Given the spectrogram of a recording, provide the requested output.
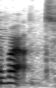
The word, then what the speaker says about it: brought: You didn't bring what I brought. Perfect. You didn't bring what I brought. This O-U-G-H is silent. B-R-O-T. Brought.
